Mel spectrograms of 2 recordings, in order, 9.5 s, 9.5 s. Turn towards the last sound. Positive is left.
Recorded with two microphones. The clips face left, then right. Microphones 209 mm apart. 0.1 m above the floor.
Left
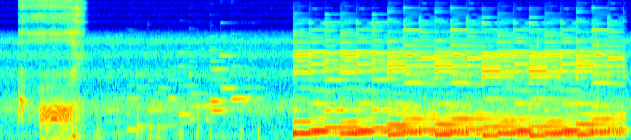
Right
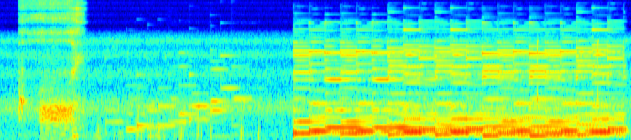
turn(degrees=10)  # may be behind; listen again after turning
